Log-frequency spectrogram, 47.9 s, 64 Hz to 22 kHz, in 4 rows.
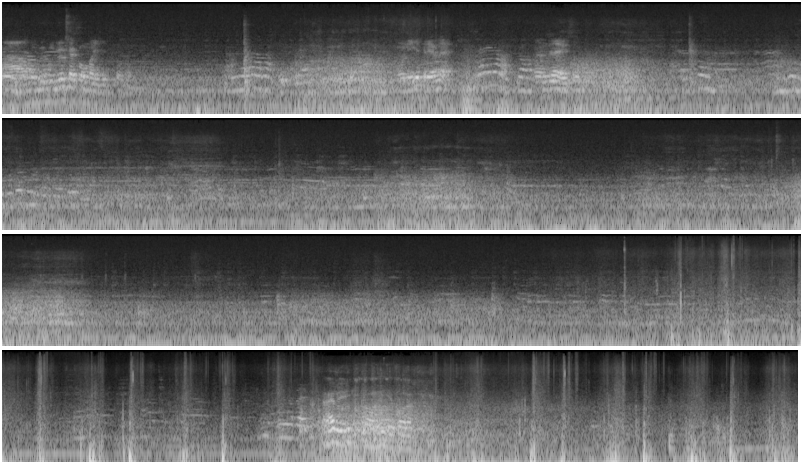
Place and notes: On the World Listening Day of 2012 - 18th july 2012. From a soundwalk in Sollefteå, Sweden. Shopping food at Coop Konsum shop in Sollefteå. WLD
